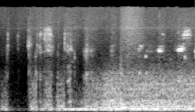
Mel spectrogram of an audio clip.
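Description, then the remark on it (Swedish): A steady, low engine rumble fills the space after a brief quiet moment at the start, like being inside a moving car, with faint higher chirps toward the end. “Du, det, var, det var högst oklart om vi, vi, du skulle kunna svara, men eh, det ser ut som att du sitter och kör bil.”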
